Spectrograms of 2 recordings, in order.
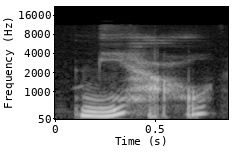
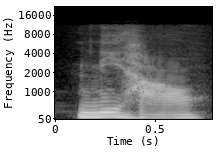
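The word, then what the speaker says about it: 你好: The most common greeting is "nǐ hǎo". That's n i h a o with a third tone on "nǐ" and a third tone on "hǎo".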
